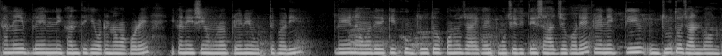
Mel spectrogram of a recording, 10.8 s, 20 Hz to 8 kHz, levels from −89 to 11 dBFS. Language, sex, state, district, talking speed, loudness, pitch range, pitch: Bengali, female, West Bengal, Malda, 150 wpm, -20 LUFS, 195-210 Hz, 205 Hz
